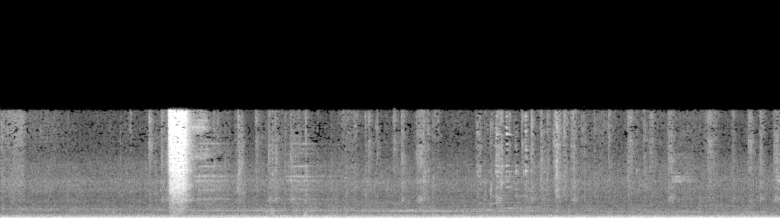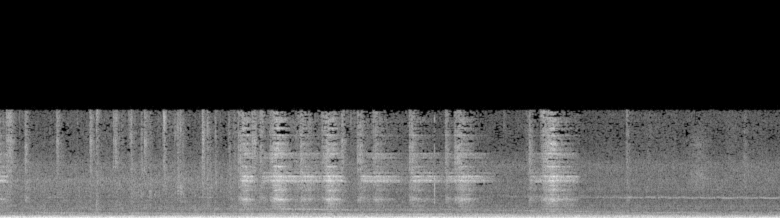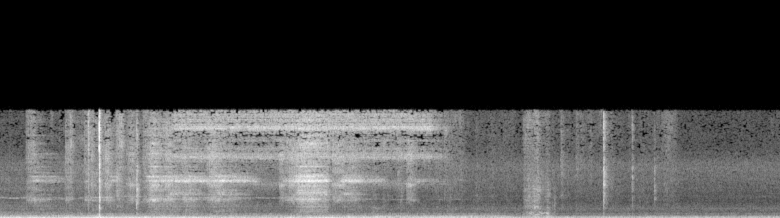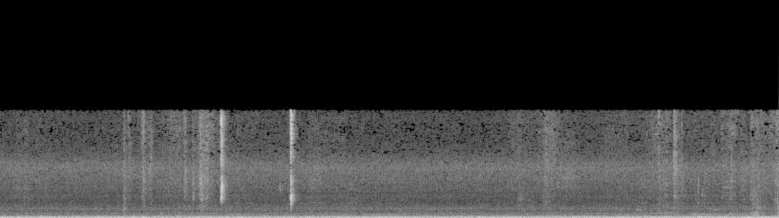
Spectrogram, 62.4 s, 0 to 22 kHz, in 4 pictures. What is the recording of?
train, local train, interior, stops
interior - local train stops, recorded with zoom h2n and slightly edited with audacity. location: Riihimaki - Finland date: may 2015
